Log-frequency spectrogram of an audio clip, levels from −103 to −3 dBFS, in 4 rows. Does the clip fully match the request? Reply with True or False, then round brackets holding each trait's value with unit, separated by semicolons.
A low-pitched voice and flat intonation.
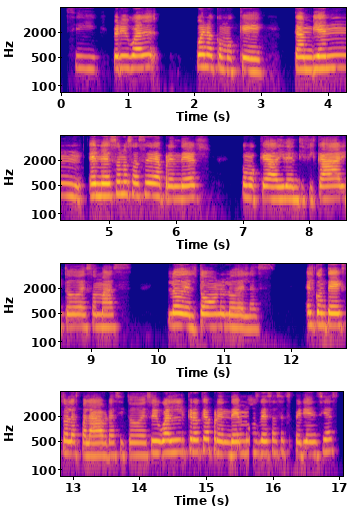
False (245 Hz; 2.3 semitones)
